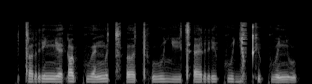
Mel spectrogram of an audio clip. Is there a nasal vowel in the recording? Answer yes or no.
no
